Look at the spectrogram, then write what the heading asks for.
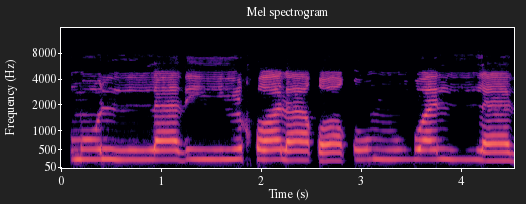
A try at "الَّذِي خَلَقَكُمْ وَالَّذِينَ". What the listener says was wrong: না, থেমে গেলে তো নুনে সাকিন করে থামবেন। আরবি লেটার গুলা, আরবি শব্দ সব সময় থামবেন সাকিনে, শুরু করবেন মুতাহারিক মানে হারাকা দিয়ে,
